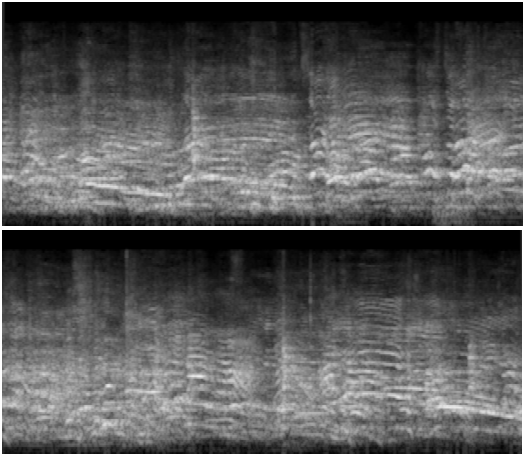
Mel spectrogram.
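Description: A group of men and women sing and shout together loudly, close by.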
